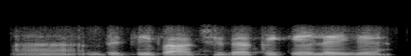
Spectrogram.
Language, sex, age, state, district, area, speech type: Manipuri, male, 18-30, Manipur, Imphal West, rural, conversation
